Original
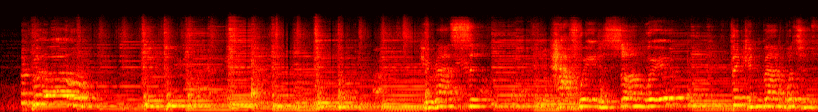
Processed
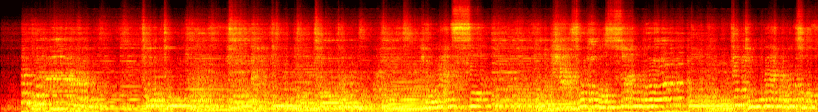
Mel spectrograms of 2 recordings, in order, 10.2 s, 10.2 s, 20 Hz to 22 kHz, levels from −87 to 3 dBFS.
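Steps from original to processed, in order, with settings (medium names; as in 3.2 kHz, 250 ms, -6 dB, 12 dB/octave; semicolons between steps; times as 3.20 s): comb filter that takes the minimum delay 0.76 ms; echo from a far wall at 21 m, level -13 dB; reverberation RT60 0.35 s, pre-delay 5 ms, DRR -1 dB; in parallel at +2 dB: compressor with a negative ratio -26 dBFS, ratio -1; on the sum: graphic EQ 125/500/8000 Hz +6/+7/+9 dB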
